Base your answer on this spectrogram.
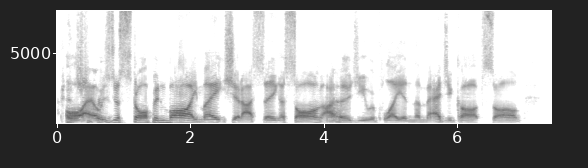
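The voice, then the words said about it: Put-on British accent. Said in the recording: “I'm going with have a British accent. ... Oh, I can do that now.”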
